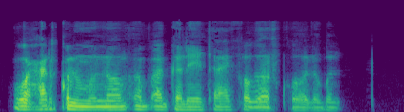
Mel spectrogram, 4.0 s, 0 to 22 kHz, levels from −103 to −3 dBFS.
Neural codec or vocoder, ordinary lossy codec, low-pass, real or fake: codec, 44.1 kHz, 2.6 kbps, SNAC; AAC, 32 kbps; 9.9 kHz; fake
